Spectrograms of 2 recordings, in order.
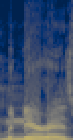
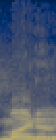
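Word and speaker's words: Meinerz: It's spelled like Manz, but it's Miners.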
